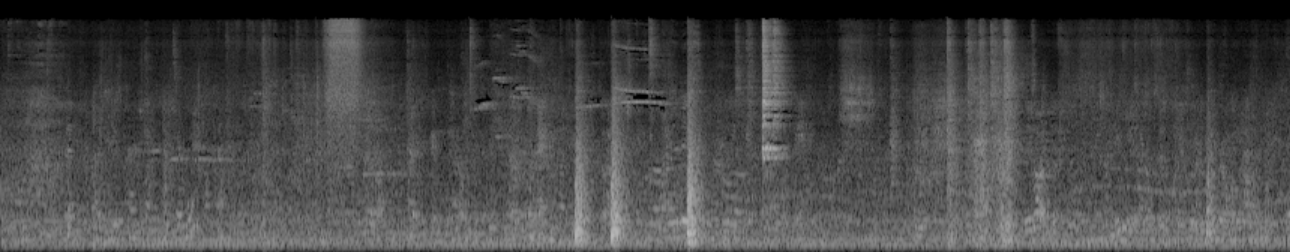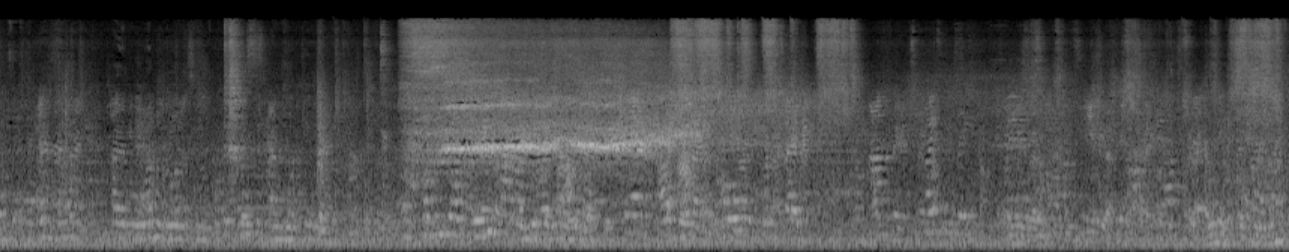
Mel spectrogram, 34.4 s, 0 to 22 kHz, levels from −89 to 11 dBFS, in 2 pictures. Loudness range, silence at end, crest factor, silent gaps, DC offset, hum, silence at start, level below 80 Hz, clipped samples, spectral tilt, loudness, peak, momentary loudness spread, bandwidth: 13 LU; 0 s; 24 dB; none; under 0.1%; none; 0 s; -62 dBFS; under 0.1%; -3 dB/octave; -26 LUFS; -4 dBFS; 17 LU; 16 kHz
